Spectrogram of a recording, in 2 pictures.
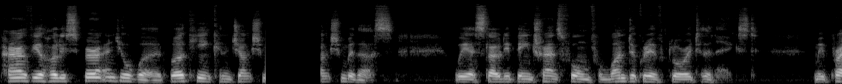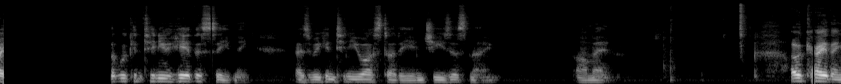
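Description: At 2.65 s the audio drops out in a stream reconnect, lasting until 3.44 s. The connection broke and the player went quiet for 523 ms. A fresh decoder then picked up mid-stream. The server resent a burst, so playback resumes 261 ms earlier than where it stopped. A short stretch is heard twice. The restart is soft, with the first moment muted or fading in.

At 4.08 s comes the first gap between chunks, running to 4.10 s. The audio arrives in 6 s pieces, and a 23 ms hole of silence sits at each join. Nothing is lost. The flow is simply interrupted. A length like this points to codec padding or a late chunk start. The same hole returns every 6 s.

At 8.45 s a second stream reconnect begins, ending at 9.55 s. This silence is longer, 1049 ms. This time the stream comes back about 0.7 s later than where it broke, so a piece of the audio is skipped outright. The resumption again starts gently rather than at full level.

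The chunk gap recurs at 10.52 to 10.54 s and at 16.54 to 16.57 s. Each is the same brief 23 ms dropout, spaced 6 s apart.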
